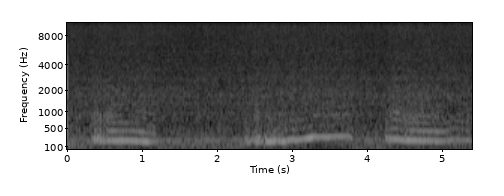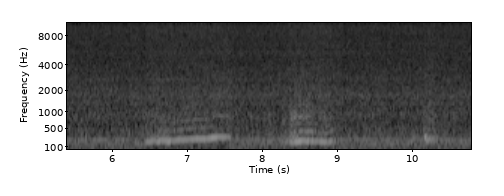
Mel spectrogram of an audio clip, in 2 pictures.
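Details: Dreaming in its sleep, Marshmallow the cat makes a steady run of low, wavering snoring moans, about five of them, each rising or dipping a little, roughly one every two seconds, indoors with a faint hum.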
